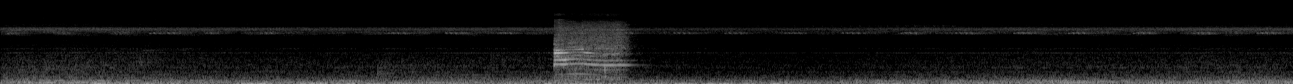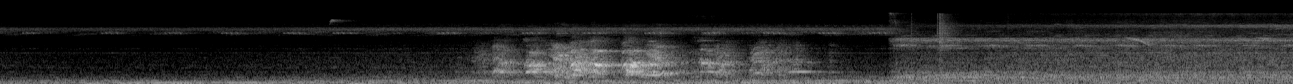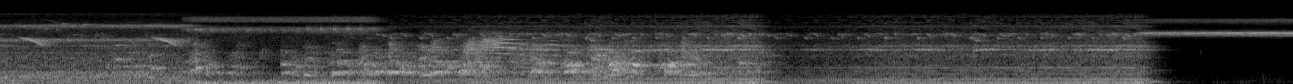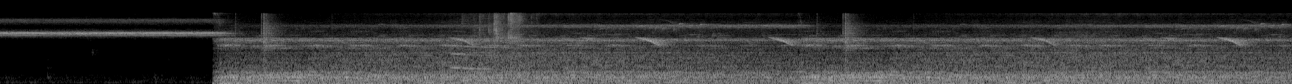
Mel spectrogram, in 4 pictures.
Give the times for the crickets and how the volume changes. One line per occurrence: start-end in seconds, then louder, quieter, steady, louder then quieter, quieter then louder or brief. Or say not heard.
0.0-51.6 louder.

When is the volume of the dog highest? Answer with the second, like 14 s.
19 s.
